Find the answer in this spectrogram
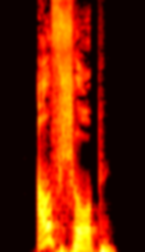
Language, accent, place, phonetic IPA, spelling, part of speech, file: German, Germany, Berlin, [ˈaʊ̯fˌʃoːp], aufschob, verb, De-aufschob.ogg
- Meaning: first/third-person singular dependent preterite of aufschieben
